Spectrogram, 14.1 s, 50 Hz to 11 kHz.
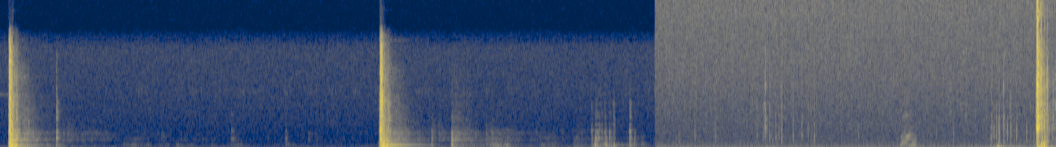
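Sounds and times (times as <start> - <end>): faint sharp crack: 8.8 - 14.0
loud shotgun shot: 8.8 - 14.0.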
